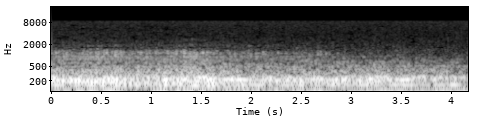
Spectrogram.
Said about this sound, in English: There's a car coming up the hill. So, it won't stop.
